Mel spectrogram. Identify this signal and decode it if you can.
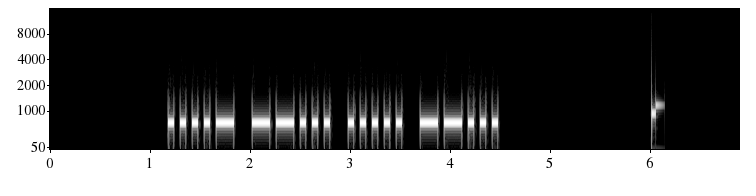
Morse code, heard as a keyed tone, about 20 wpm, 700 Hz. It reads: 4757
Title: Numbers - 4-Digit 20wpm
